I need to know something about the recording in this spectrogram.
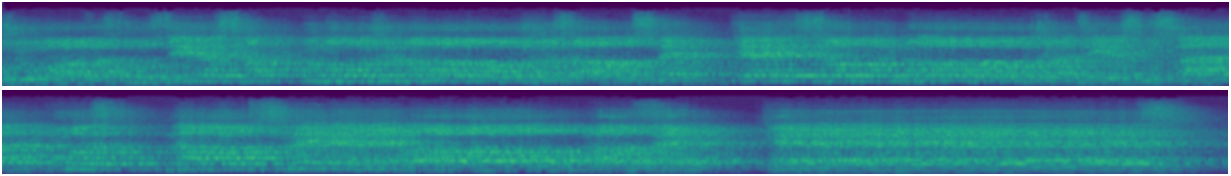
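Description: Choir singing in several parts in sustained chords, phrase by phrase with short breaks between them; a long final chord is held over the last few seconds and released at the very end.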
